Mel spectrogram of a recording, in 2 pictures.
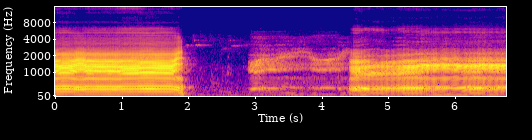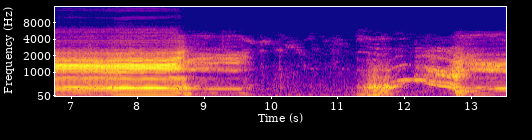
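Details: Buffalo calf in a village giving loud, drawn-out harmonic bawls: a two-second call, a short one, then a long steady bawl of about four seconds, and after a pause two shorter wavering calls.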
